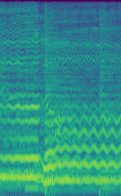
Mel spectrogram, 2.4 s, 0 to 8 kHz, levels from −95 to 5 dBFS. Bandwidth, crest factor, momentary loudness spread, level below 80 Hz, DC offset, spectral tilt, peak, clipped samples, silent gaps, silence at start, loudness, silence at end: 8 kHz; 12 dB; 5 LU; -44 dBFS; under 0.1%; -5.5 dB/octave; 0 dBFS; under 0.1%; none; 0 s; -13 LUFS; 0 s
